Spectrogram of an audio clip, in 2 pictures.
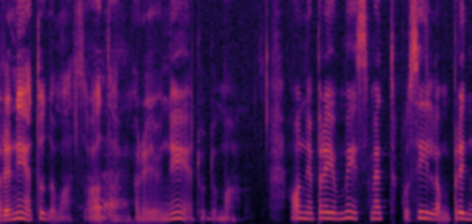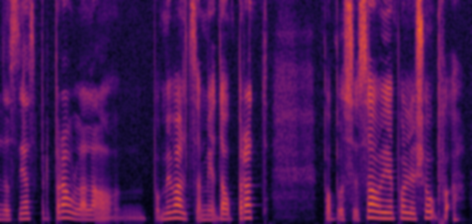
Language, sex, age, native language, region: Slovenian, female, 50-59, Slovenian, Carinthia region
